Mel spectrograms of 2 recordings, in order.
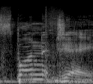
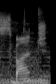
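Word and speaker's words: Spunj: Just for those playing at home, it's Sponge, S-P-U-N-J. So the Sponge, I know it's spelled incorrectly, but Spun J.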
